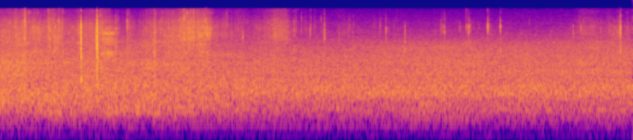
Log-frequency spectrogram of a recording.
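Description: Steady outdoor background noise, an even hiss-like rush, with a few faint clicks about a second in.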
